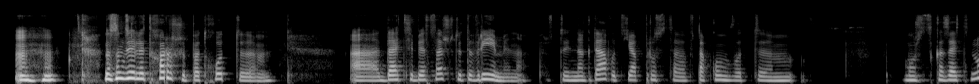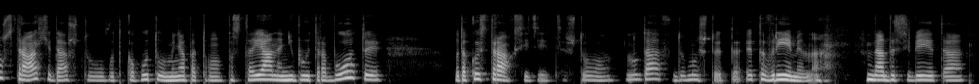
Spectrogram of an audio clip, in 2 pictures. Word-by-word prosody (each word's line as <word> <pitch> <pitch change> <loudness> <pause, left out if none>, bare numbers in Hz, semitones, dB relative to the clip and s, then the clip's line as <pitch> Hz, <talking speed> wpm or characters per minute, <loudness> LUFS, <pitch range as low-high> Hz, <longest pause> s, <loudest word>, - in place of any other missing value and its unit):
Мгм. 200 +1 +7 0.5
На 245 - +9
самом 275 +3 +8
деле, 280 -2 +9
это 255 0 0
хороший 290 -7 +3
подход, 250 +5 -3
э, 170 -1 -4 0.8
а, 185 0 +1
дать 215 +3 +1
себе 210 -1 -2
знать, 245 +5 -4
что 245 -3 -7
это 220 - -4
временно. 180 -6 -1
Просто 195 0 -10
иногда 195 +6 -1
вот 200 -1 -9
я 205 -1 -4
просто 200 -3 -9
в 175 - -24
таком 200 0 -4
вот, 185 0 -11
эм, 180 -1 -4
ф 175 - -23 0.5
ф - - -33 0.3
можно 200 -2 -4
сказать, 200 -1 -3
ну 285 +4 -1
в - - -11
страхе, 245 -2 0
да, 190 +1 -2
что 195 -2 -8
вот 180 -1 -9
как 190 -2 -6
будто 225 -1 -1
у 190 - +2
меня 190 +2 +3
потом 185 -1 -5
постоянно 205 +3 +3
не 200 +1 +6
будет 200 -1 0
работы. 220 +2 +1 0.7
Вот 195 - -2
такой 205 +5 +1
страх 215 -7 +1
сидит, 180 0 -11
что 190 -1 -7
ну 225 +1 -5
да 245 +1 -1
ф 245 0 -14
думаю, 200 +3 -4
что 190 - -8
это - - -9
это 220 +1 -1
временно. 195 -4 +4 0.4
Надо 210 -2 +4
себе 205 0 0
это 190 -1 -4
200 Hz, 180 wpm, -22 LUFS, 190-220 Hz, 0.8 s, На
